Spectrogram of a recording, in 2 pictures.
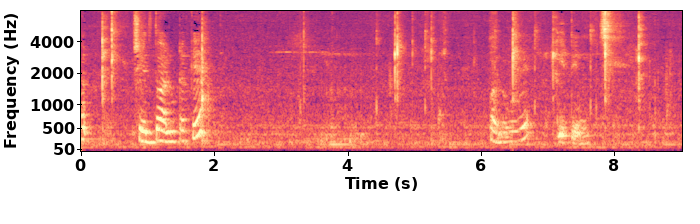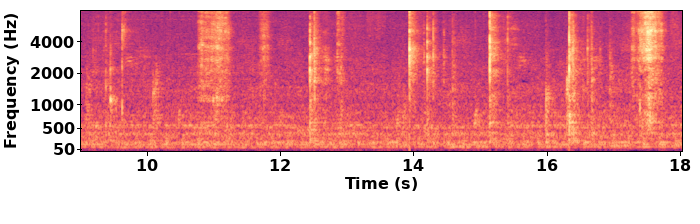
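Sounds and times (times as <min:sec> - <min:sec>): knife scraping plate: 0:10.8 - 0:11.9, 0:12.5 - 0:13.0, 0:16.6 - 0:17.9.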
